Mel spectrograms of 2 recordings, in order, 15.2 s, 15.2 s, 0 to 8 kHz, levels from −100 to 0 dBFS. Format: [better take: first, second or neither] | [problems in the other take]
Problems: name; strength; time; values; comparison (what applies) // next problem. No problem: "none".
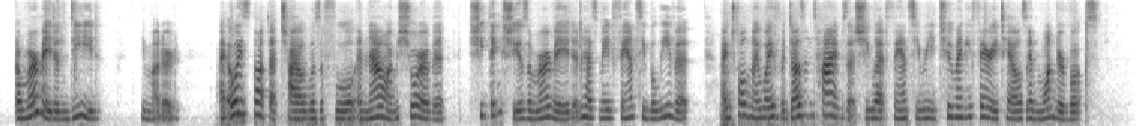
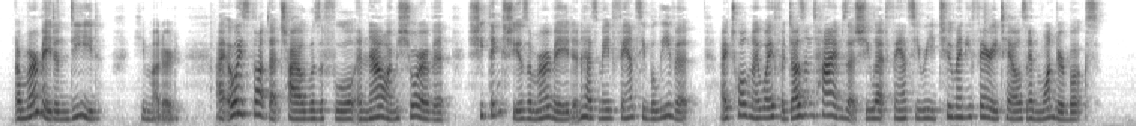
second | noise reduction (neural mask model RNNoise)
